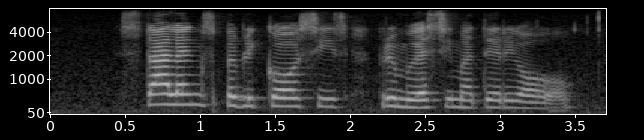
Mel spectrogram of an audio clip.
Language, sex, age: Afrikaans, female, 19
